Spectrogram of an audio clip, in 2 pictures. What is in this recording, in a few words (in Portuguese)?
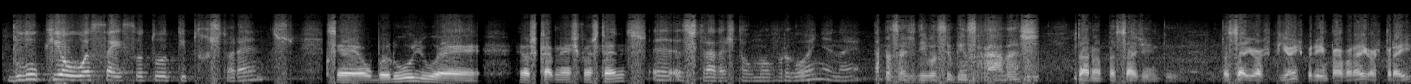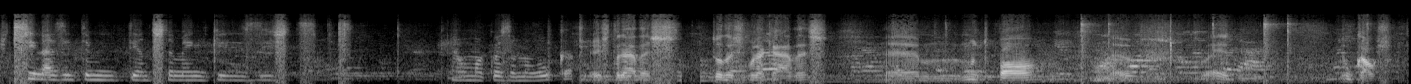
vox pop; espinho; linha; Contra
